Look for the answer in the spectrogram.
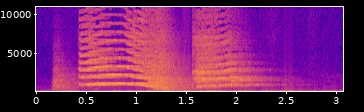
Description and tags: Series of squeaky doors. Some in a big room, some in a smaller room. Some are a bit hissy, sorry.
